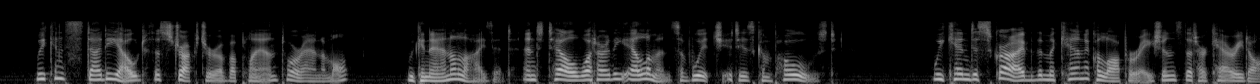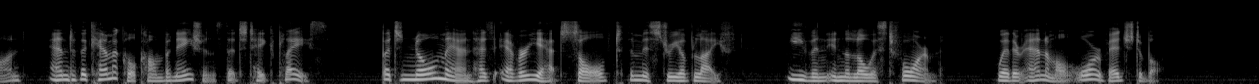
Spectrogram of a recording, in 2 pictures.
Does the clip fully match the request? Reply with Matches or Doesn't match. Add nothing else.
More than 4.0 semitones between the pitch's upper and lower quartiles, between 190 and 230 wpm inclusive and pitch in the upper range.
Doesn't match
